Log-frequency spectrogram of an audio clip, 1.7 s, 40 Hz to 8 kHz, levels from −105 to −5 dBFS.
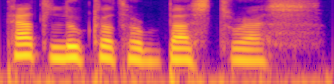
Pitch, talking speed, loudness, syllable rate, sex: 190 Hz, 215 wpm, -18 LUFS, 4.3 syllables/s, female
